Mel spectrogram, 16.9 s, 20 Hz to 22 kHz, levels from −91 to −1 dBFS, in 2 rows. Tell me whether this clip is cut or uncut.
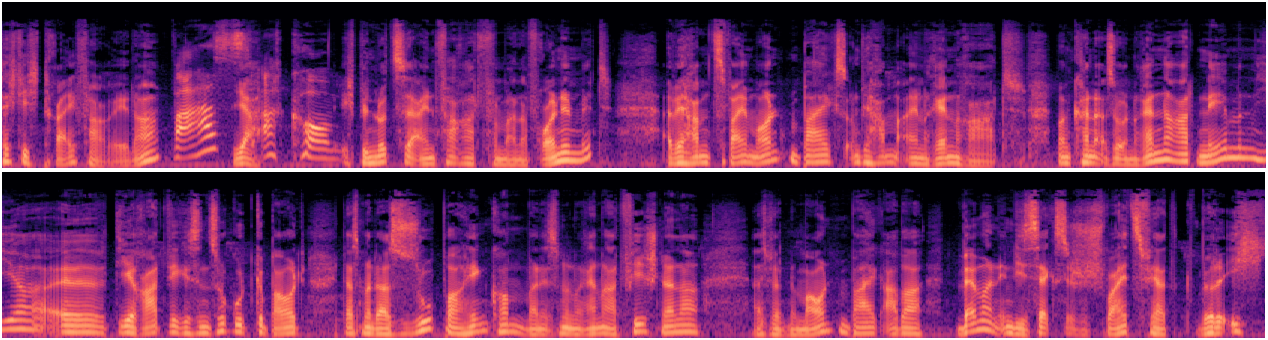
uncut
